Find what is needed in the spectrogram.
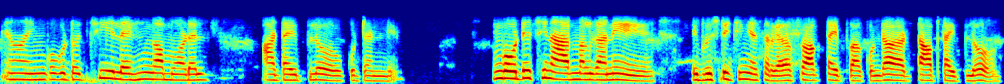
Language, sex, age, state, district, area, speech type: Telugu, female, 18-30, Andhra Pradesh, Kadapa, urban, conversation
